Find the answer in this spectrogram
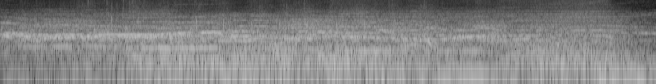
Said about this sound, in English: People were yelling, people were crying, people were laughing. And it wasn't the kids in the theater freaking out.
